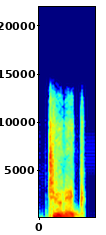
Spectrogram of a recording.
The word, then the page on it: tunic: Indian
